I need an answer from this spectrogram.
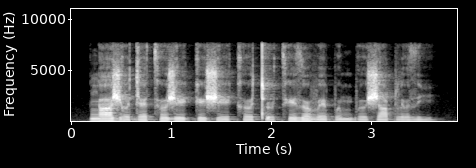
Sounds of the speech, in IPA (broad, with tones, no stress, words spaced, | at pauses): ŋaː˦ʒəː˨dɛ˦ t̪ʰəː˦ʒeː˦ke˦ ʃeː˦kʰəː˦ tʼø˨˦t̪ʰe˦ðœ˦˨ βɛ˨pə˨ mbəː˨ʃa˦ plə˨ ði˨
